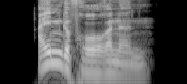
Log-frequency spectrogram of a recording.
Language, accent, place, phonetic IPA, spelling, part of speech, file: German, Germany, Berlin, [ˈaɪ̯nɡəˌfʁoːʁənən], eingefrorenen, adjective, De-eingefrorenen.ogg
- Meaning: inflection of eingefroren: 1. strong genitive masculine/neuter singular 2. weak/mixed genitive/dative all-gender singular 3. strong/weak/mixed accusative masculine singular 4. strong dative plural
